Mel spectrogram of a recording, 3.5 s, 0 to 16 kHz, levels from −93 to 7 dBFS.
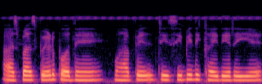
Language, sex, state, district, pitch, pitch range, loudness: Hindi, female, Uttar Pradesh, Lalitpur, 185 Hz, 180-195 Hz, -15 LUFS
